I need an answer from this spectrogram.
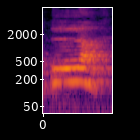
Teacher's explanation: দেখেন আপনার জিহ্বাটা সামনের দিকে একটা বেড়া করে রেখেছে, সামনে বাধা দিচ্ছে। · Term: পার্শ্বিক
